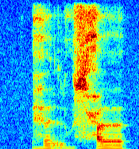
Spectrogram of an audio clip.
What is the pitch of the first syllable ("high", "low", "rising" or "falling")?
low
